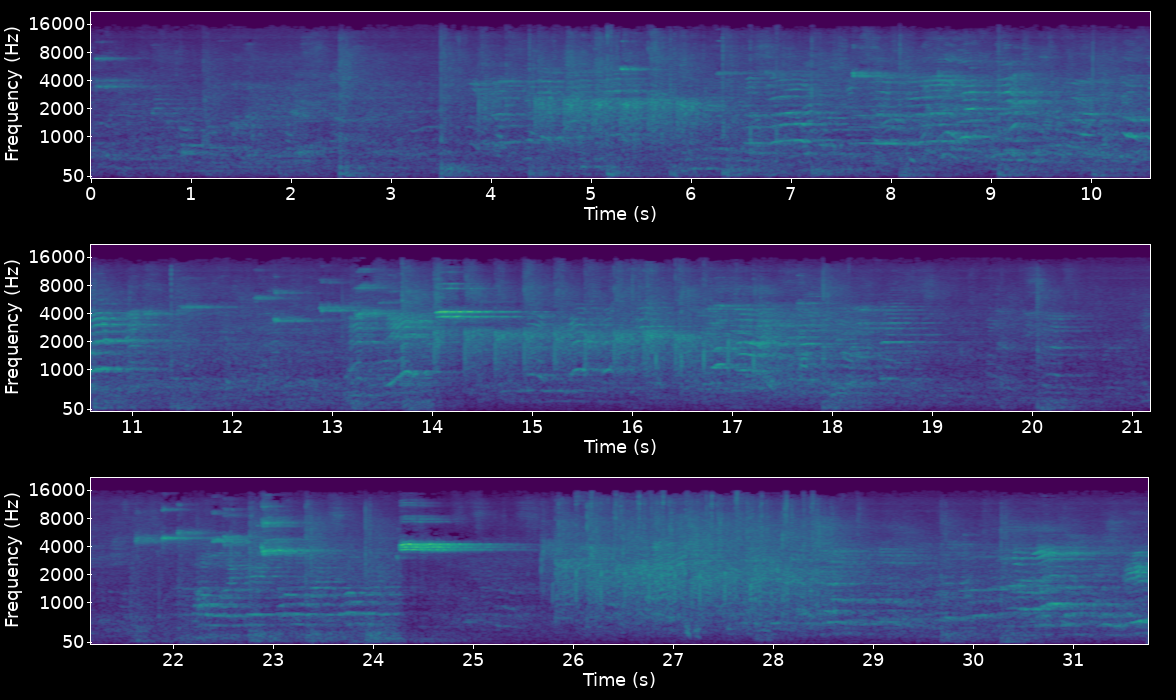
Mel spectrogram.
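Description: A basketball bouncing on a gym's hardwood floor during play, with short knocks throughout, mixed with voices echoing in the large gym.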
